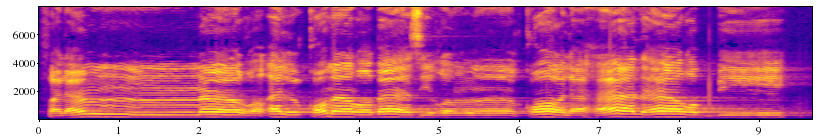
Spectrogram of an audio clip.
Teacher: तनवीन में इख्फा करेंगे, तनवीन की आवाज़ को नाक में छुपा कर पढ़ेंगे · गैन को पुर पढ़ेंगे, ये हुरूफ मुस्तालिया में से है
